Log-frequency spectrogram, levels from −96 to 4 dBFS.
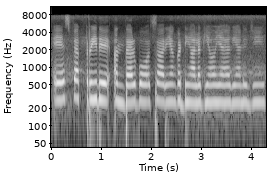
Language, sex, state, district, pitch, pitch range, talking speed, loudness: Punjabi, female, Punjab, Kapurthala, 255 Hz, 250-270 Hz, 165 wpm, -14 LUFS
